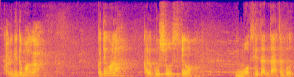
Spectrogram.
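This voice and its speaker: Animated joking Malaysian preacher man. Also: brisk. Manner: animated and joking, acts out quotes in high voices. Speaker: motivational preacher. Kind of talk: humorous motivational lecture. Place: event hall at a public library. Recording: dull lo-fi live recording with background noise.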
